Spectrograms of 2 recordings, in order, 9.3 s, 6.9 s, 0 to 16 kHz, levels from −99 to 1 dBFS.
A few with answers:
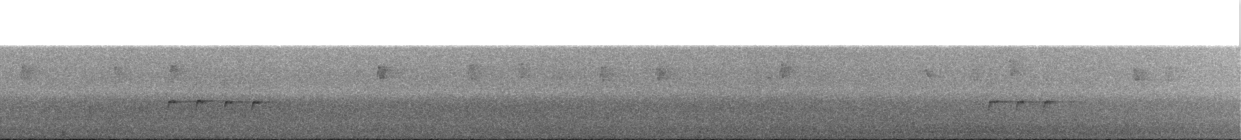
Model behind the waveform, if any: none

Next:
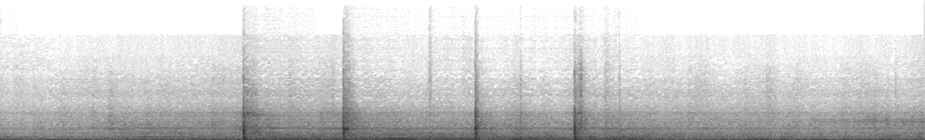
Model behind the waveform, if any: autoencoder, DAC-VAE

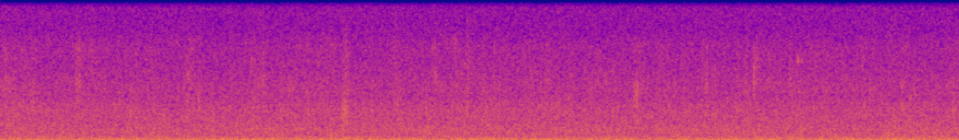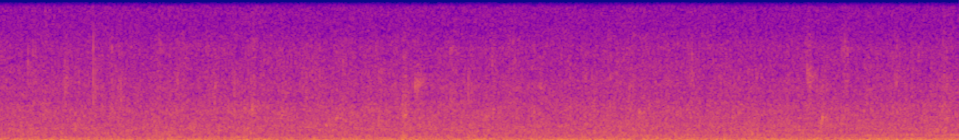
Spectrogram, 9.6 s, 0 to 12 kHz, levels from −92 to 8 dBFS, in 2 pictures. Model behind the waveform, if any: none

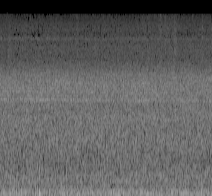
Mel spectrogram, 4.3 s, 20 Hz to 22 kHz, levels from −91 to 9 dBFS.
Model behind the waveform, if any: none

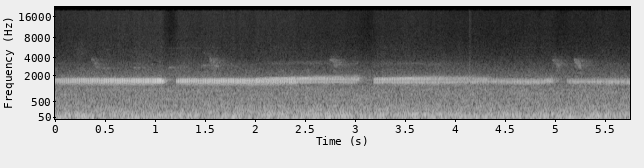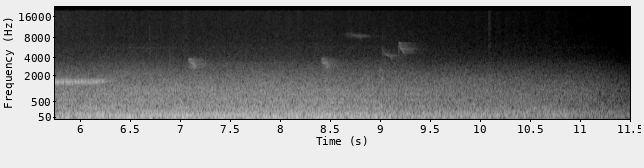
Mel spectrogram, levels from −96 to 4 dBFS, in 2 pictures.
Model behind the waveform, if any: none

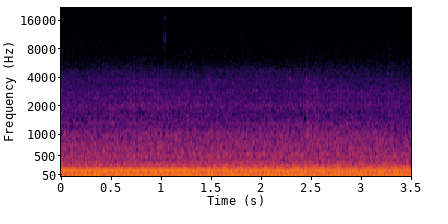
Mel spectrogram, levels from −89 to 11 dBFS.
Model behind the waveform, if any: none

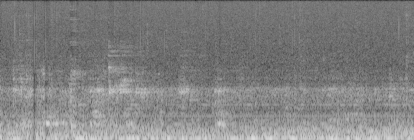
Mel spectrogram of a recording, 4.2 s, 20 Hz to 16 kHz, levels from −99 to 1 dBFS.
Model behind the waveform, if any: none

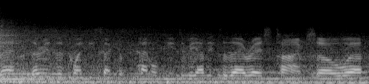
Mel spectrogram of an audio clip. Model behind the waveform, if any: none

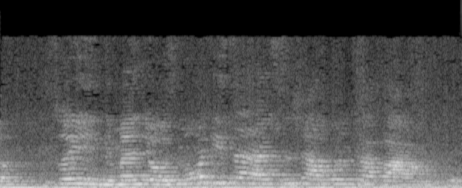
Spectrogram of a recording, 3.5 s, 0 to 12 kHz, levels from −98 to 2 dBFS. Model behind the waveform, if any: none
